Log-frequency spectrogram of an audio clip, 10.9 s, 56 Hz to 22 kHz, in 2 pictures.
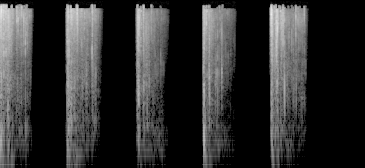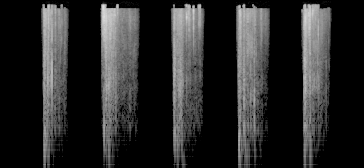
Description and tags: Footsteps Boots Gritty Ground Stones Leaves Mono
Footsteps sequence on Gritty Ground (stones and leaves) - Boots - Walk (x5) // Run (x5).
Gear : Tascam DR-05
step, ground, recording, stones, stone, leaf, running, walking, foot, steps, dirty, leaves, tascam, run, field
